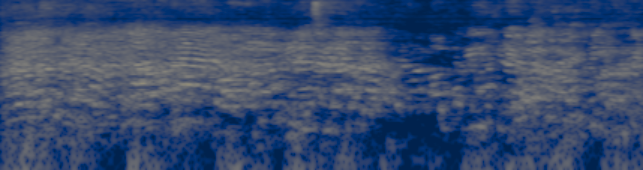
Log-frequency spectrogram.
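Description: Faint chatter of several people talking at once, with a large-room echo.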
